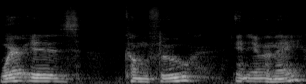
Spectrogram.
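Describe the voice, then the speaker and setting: Here a man is talking. His intonation is lively. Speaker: kung fu practitioner. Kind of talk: casual talk to camera. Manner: unscripted monologue.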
